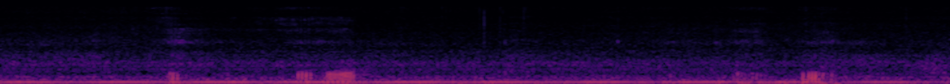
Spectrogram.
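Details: Bengal cats talking, described as noisy with meowing, chirping and yowling. Several short pulsed chirps come in quick pairs near the start and again near the end, over a steady low electrical hum indoors.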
